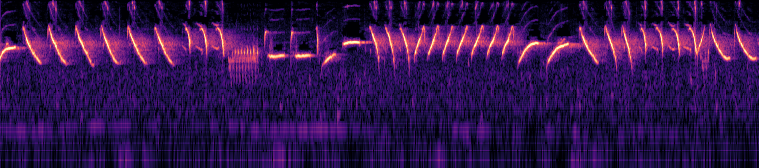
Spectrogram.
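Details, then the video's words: Canary master song in fancy melodic style for teaching young birds: rhythmic downward-sweeping whistles, a brief lower passage, then renewed fast series of swooping high notes. "MASTERAN KENARI CENGKOK MEWAH!!! BIKIN PAUD DAN BAHAN CEPAT GACOR!!!"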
